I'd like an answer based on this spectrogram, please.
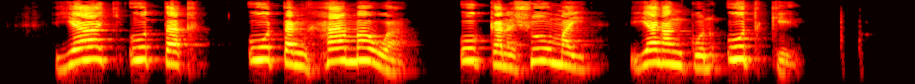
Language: Jaqaru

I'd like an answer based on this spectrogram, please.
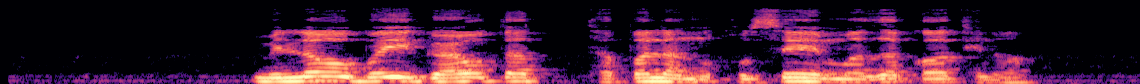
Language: Dameli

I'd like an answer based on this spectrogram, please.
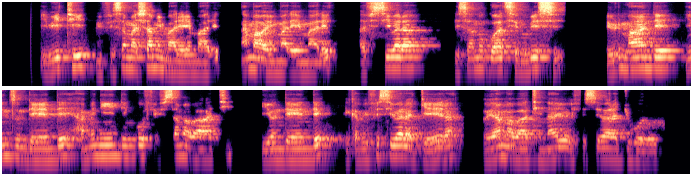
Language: Rundi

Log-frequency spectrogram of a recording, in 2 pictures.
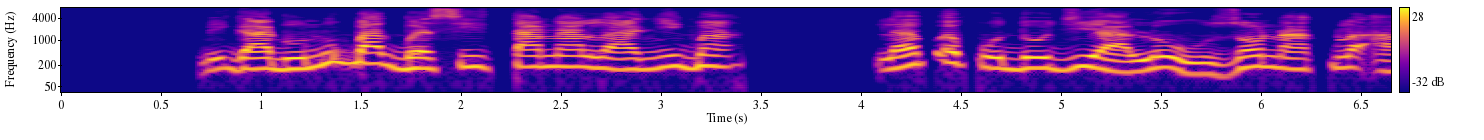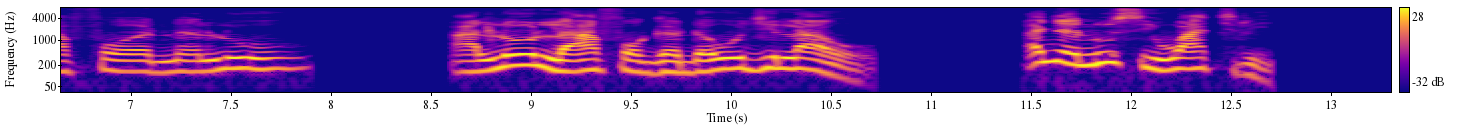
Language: Ewe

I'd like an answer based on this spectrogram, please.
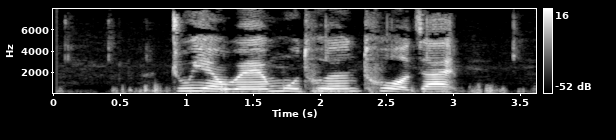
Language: Chinese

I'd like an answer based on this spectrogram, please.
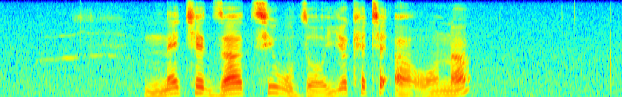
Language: Venda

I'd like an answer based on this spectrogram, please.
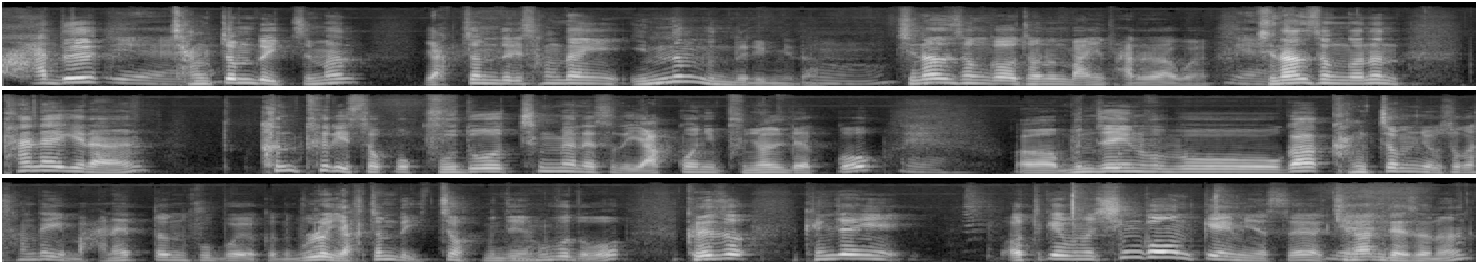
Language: Korean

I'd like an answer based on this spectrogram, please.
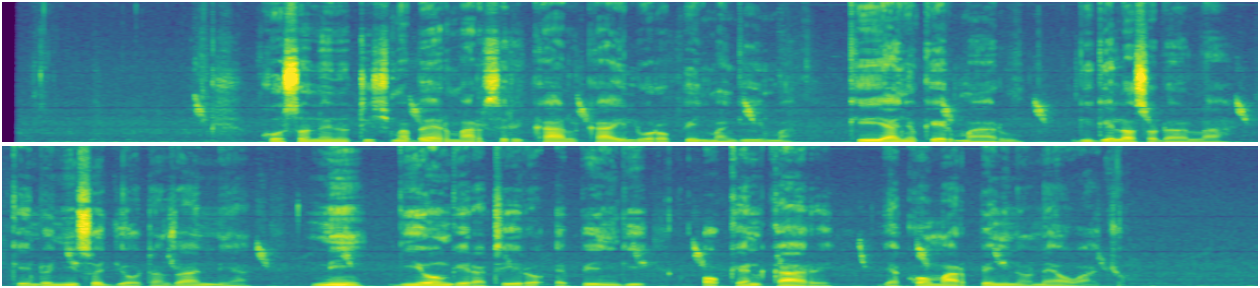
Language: Luo (Kenya and Tanzania)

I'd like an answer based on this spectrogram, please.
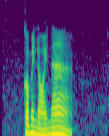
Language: Thai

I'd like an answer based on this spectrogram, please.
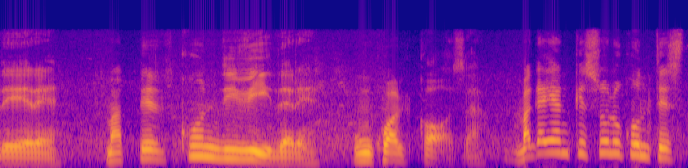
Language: Italian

